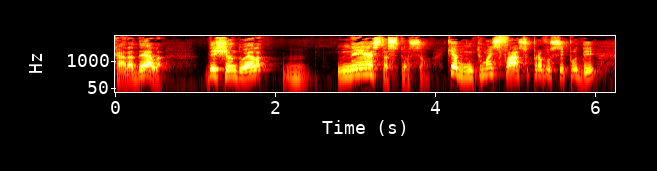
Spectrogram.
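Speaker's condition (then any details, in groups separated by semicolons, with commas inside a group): No condition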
